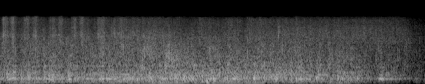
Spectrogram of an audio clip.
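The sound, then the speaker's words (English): A group of people imitates a rainstorm with thunder and lightning, using their mouths, legs and clapping hands, producing a dense, steady hiss and patter with a low rumble like thunder, sustained for about four seconds before easing slightly at the end. “After three, we're going to be the rain and the thunder and the lightning.”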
